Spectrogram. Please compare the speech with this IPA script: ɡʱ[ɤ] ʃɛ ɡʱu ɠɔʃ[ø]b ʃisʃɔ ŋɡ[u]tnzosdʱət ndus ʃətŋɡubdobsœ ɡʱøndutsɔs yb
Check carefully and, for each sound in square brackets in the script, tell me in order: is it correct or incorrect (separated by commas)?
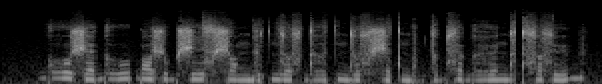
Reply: incorrect, incorrect, incorrect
